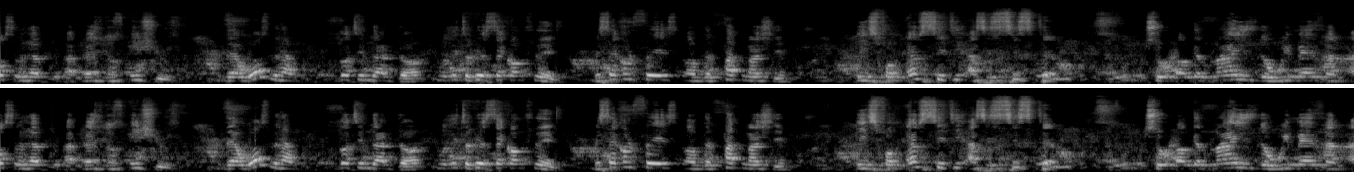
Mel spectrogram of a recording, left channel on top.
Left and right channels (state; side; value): normal; both; correlation 0.40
